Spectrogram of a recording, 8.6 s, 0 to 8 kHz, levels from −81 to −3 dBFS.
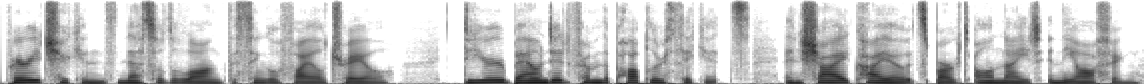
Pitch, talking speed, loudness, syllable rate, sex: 175 Hz, 160 wpm, -19 LUFS, 4.5 syllables/s, female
